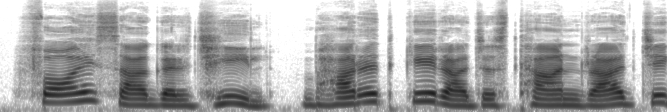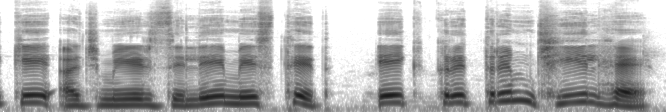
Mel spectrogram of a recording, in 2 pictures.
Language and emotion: Hindi, neutral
